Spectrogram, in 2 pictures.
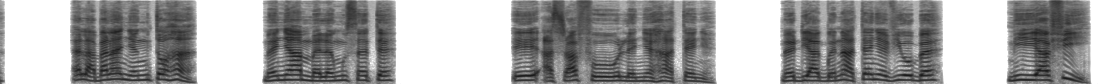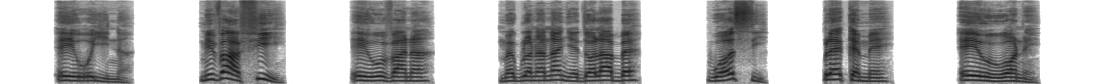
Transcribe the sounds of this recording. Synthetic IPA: e˦la˨bɛ˦nã˦ɲɛ̃˨ŋũ˦t̪ɔ˦ɦã˦ | mɛ̃˨ɲã˦mɛ̃˨lɛ˨ŋũ˦sɛ̃˦t̪ɛ˦ | e˦ʔa˨sɾa˦fo˨wo˦lɛ˨ɲɛ̃˨ɦã˦t̪ɛ˦ɲɛ̰̃˨ | mɛ̃˨ɖi˨a˨ɡ͡bɛ˨nã˦˨t̪ɛ˦ɲɛ̃˨vi˦wo˦bɛ˦ | mĩ˦ji˦a˨fi˦˨ | e˦je˦wo˦ji˨nã̰˨ | mĩ˦va˦a˨fi˦˨ | e˦je˦wo˦va˦nã˦ | mɛ̃˨ɡ͡blɔ˨nã˨nã˦ɲɛ̃˨d̪ɔ˦la˦bɛ˦ | wɔ˨˦si˨ | k͡plɛ˦kɛ˨mɛ̃˨ | e˦je˦wo˨wɔ˦nɛ̰̃˨

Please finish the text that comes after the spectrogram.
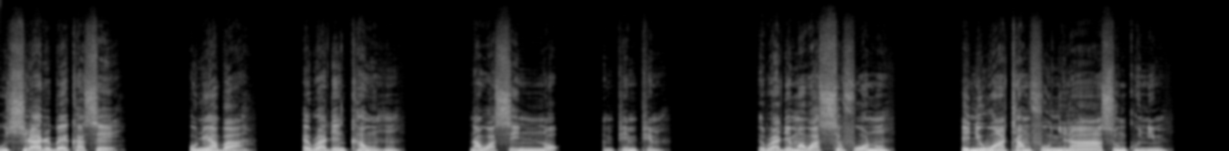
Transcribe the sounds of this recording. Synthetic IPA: wʊ˨ɕi˨ɾa˦˨ɾɪ˨bɛ˦kʰa˨sɛ˦ | o˨nũ˦a˦baː˨ | æ˨wu˨ɾa˨dɪ̃˦ŋ̩˦kʰã˦wɔ̃˨ɦʊ̃˦ | nã˦wɔ˨a˨sɪ˦n̩˦nɔ˦ | m̩˨pʰɪ̃˦m̩˦pʰɪ̰̃˨m | ɛ˨wu˨ɾa˨dɪ̃˦m˦mã˦wɔ˨a˨sɪ˦fʊ˦ɔ˦nʊ̃˦ | e˦nĩ˦wɔ̃˨a˨tʰã˦mfʊ˦ɲĩ˨nãː˦sʊ̃˦ŋ̩˨kʰʊ̃˨nĩ˦m

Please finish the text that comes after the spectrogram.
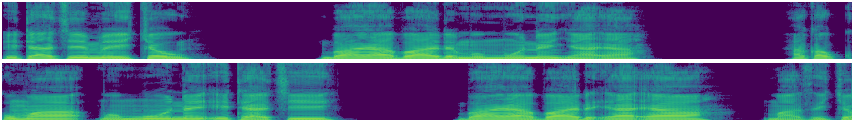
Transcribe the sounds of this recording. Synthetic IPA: ʔɪ˦taː˨t͡ʃeː˦ma˨jkʲa˦˨w | baː˦jaː˨baː˦da˨mʊ˨mːuː˦nɐ˦ŋj̰aː˦j̰aː˦ | ha˦ka˨kʷʊ˦ma˦mʊ˨mːuː˦nɐ˦ŋʔɪ˦taː˨t͡ʃeː˦ | baː˦jaː˨baː˦da˨j̰aː˦j̰aː˦ | maː˨s̬uː˦kʲa˦˨

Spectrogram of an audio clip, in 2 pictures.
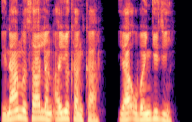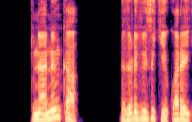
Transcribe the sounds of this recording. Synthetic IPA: ʔɪ˨naː˦mʊ˨saː˦lɪ˨ŋʔa˦jːʊ˦kɐ˨ŋka˨ʔ | jaː˦ʔʊ˨bɐ˦ŋɡʲɪ˦d͡ʒiː˨ | tʊ˨naː˨nɪ˦ŋka˨ʔ | da˨zʊ˦ɽɸiː˦s̬ʊ˦kʲeː˨kʷʼɐ˦ɽa˦j

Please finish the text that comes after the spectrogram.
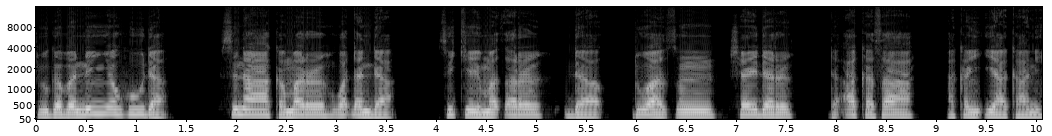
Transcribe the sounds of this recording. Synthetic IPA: ʃuː˨ɡɐ˨bɐ˨nːɪ˦ɲjɐ˨ɦuː˦daː˨ | sʊ˦naː˨kɐ˨mɐ˦rwɐ˦ɗɐ˨nda˨ | sʊ˦kʲeː˨mɐ˦sʼɐ˦r | da˨ | dʊ˦waː˨sʼɪ˦nʃa˦jdɐ˨r | d̥a˨ʔa˦ka˨sa˦ | ʔa˨kɐ˦˨ŋʔɪ˦jaː˨kaː˦neː˨

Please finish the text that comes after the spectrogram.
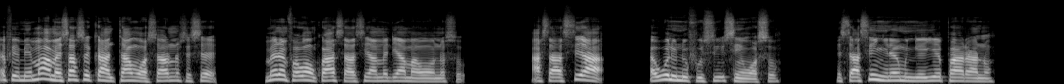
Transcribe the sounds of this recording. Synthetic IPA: æ˦fe˨i˨mɪ̃˨˦mã˦˨mɪ̃˨n̩˨sa˦sʊ˦kʰã˦n̩˨tʰã˦m˨ɔ˨sa˦ɾnʊ̃˦sʊ˨sɛ˦ | mɛ˦ɾɪ̃˦m˨fa˦wɔ̃˦ŋ̩˨kʷʰɔ˦a˦saː˨sɪ˦a˨mɪ̃˦dɪ˦a˦mã˨wɔ̃˦n˦nʊ̃˦sʊ̰˨ | a̰˨saː˨sɪ˦a˨ | æ˨wɔ˦nɪ̃˨˦nʊ̃˨fu˨su˦sɪ̃˨wɔ˨sʊ˦ | n̩˨saː˨sɪ˦ɲĩ˨nã˦mũ˨ɛ̃˨ji˦e˦pʰaː˦ɾa˨nʊ̃˦

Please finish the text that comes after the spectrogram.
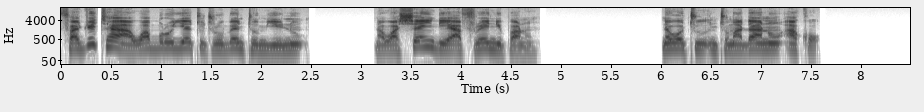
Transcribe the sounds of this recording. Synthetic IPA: fa˨ɪ˦tʰa˦˨wɔ˦a˦bʊ˦ɾʊ˦jɛ˦tʰʊ˨tʰʊ˨ɾʊ˨bɛ̃˦n̩˨tʰõ˨mĩ˨e˨nũ˦ | nã˨wɔ˨a˨ɕɛ̃˦ndɪ˨ɛ˨a˨fɾɛ˦n̩˦nĩ˨pʰa˨nʊ̃˦ | nã˨wɔ˨tʰu˨n̩˨tʰʊ̃˨mã˨daː˦nʊ̃˦ʔa˦kʰɔ̰˨

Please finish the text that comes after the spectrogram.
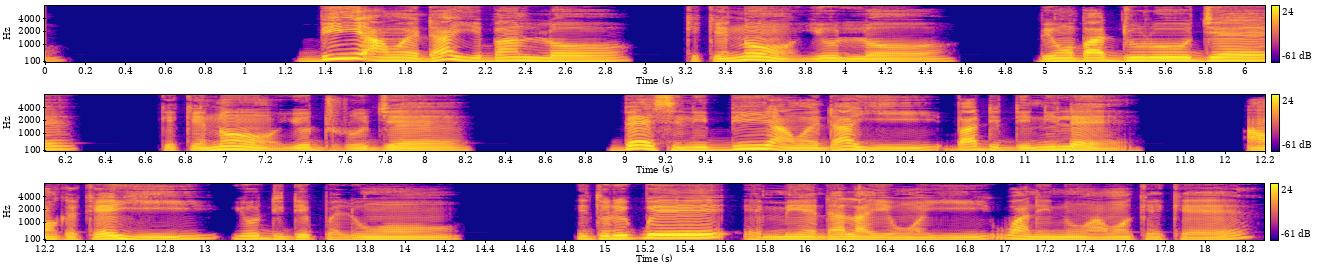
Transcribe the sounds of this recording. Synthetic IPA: bi˦a˦˨w̃ɔ̃˧ɛ˨da˨˦˨ji˨˦ba˦n̩˦lɔ˧ | kɛ˨kɛ˨˦nãː˦˨joː˦lɔ˧ | bi˦w̃ɔ̃˧ba˦du˦ɾo˦d͡ʒɛ˦ | kɛ˨kɛ˨˦nãː˦˨joː˦du˨ɾo˦d͡ʒɛ˦ | bɛː˦˨sĩ˧nĩ˧bi˦a˦˨wɔ̃˧ɛ˨da˨˦˨ji˨˦ba˦di˦˨de˧nĩ˦lɛ˦˨ | a˨w̃ɔ̃˧kɛ˨kɛ˨˦ji˨˦joː˦di˦˨de˧k͡pɛ˨lu˨˦w̃ɔ̃˧ | nĩ˦to˧ɾi˦k͡pe˦ɛ˨mĩ˧ɛ˨da˨˦la˨je˨w̃ɔ̃˨jiː˨˦wa˦˨nĩ˨˦nũ˦a˨w̃ɔ̃˧kɛ˨kɛ˨˦

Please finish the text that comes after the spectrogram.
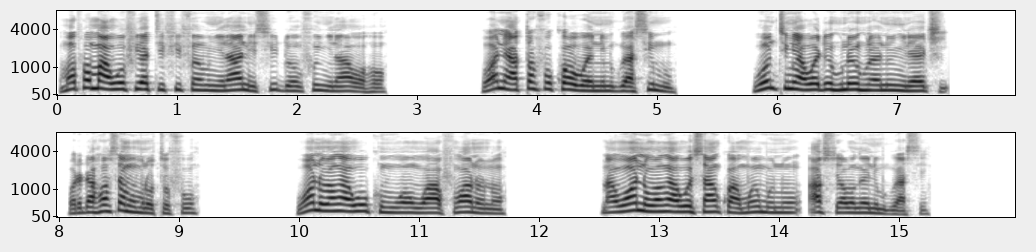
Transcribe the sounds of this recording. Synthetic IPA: ɔ˨mã˦pʰɔ˦mã˦˨wɔ˦fi˦æ˦tʰɪ˨fi˦fã˦˨m˦ɲĩ˨nãː˦nɪ̃˨si˦dɔ̃˨mfʊ̃˦ɲĩ˨nãː˦wɔ˨ɦɔ˦ | wɔ̃˦nːɪ̃˨a˨tɔ˦fʊ˦kʰɔ˦˨wɔ˨nĩ˨mi˨ɡu˨a˨sɪ˦mũ˨ | wɔ̃˦n̩˦tʰũ˦mĩ˦a˨wɔ˦dɪ˦ɦu˦ɾã˦ɦu˨ɾã˦nʊ̃˦ɲi˨nãː˦t͡ɕʰi˨ | wɔ˨dɪ˨da˨ɦɔ˦sɛ˦mʊ̃˨ʊ̃˨tʰʊ˨fʊ˦ | wɔ̃˦nːɪ̃˨wɔ̃˦na˨wɔ˦kʰũ˨mwɔ̃˨nwaː˨fʊ˦a˦nʊ̃˨nʊ̃˦ | nã˨wɔ̃˦nːɪ̃˨wɔ̃˦na˨wɔ˦sã˦ŋ̩˦kʰʊ˨a˨mʊ̃˦mũ˦nʊ̃˦a̰˦sʊ˨a˨˦wɔ̃˦næ̃˦nĩ˨m˨ɡu˨a̰˨sɪ˦

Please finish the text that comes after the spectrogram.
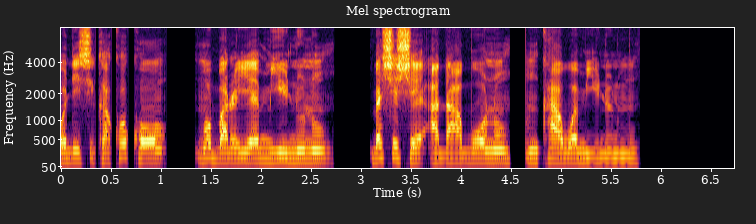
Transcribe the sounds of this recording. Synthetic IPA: wɔ˨dɪ˨si˨kʰa˨kʰɔ˦kʰɔː˦ | mɔ̃˦ba˨ɾɪ˨jɛ˦mĩ˨e˨nũ˦nʊ̃˦ | bɛ˦ɕɪ˦ɕɛ˨ʔa˨daː˨bʊ˦ɔ˦nʊ̃˦ŋ̩˦kʰa˦˨wɔ˦a˦mĩ˨e˨nũ˦nʊ̃˦mũ˦

